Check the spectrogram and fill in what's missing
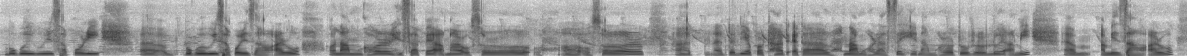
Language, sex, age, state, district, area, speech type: Assamese, female, 30-45, Assam, Dibrugarh, rural, spontaneous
